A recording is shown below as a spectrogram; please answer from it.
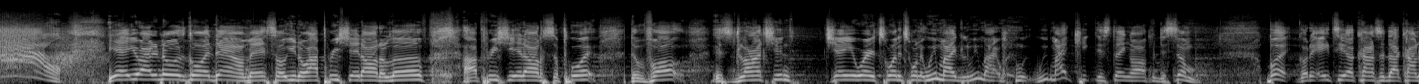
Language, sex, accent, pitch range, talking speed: English, male, American, 180-245 Hz, 180 wpm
